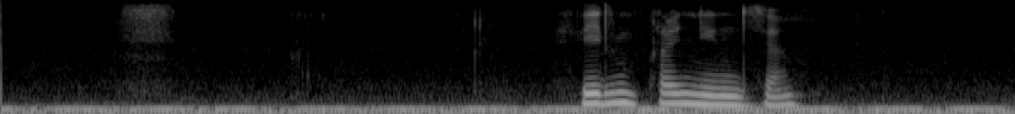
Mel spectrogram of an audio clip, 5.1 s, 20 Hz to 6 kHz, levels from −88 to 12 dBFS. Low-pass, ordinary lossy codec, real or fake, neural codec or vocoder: 5.4 kHz; none; real; none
